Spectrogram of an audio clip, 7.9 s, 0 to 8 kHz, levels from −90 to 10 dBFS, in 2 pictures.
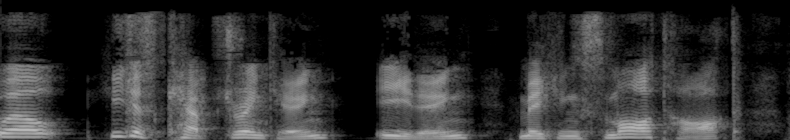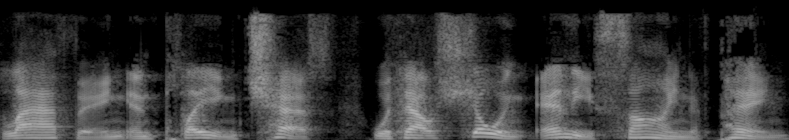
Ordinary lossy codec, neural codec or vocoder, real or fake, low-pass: AAC, 32 kbps; none; real; 7.2 kHz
